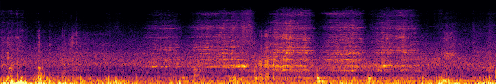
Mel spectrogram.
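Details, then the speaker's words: HSV VP Senator (VN), first drive around the block after extensive work: rough continuous metal-on-metal scraping keeping pace with the turning wheel over road noise, brake related; the dust shield was touching and rubbing the brake disc. "So I think something's stuck in there behind the dust cover or something like that."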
